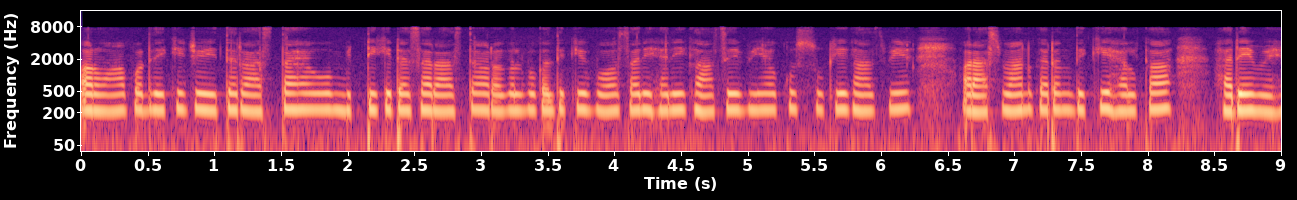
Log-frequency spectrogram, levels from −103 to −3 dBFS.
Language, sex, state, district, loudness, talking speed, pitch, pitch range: Hindi, female, Chhattisgarh, Sukma, -18 LUFS, 245 wpm, 225 Hz, 220-230 Hz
